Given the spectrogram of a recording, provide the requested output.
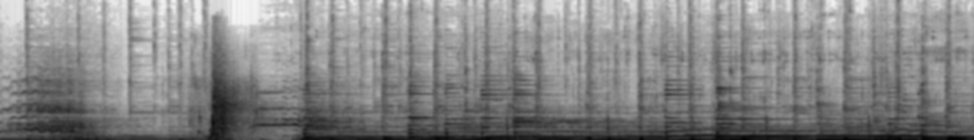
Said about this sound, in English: Outlaws race on our tail, and the horses rumble ground.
